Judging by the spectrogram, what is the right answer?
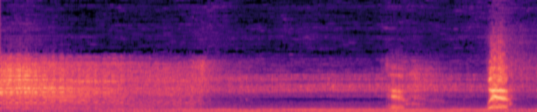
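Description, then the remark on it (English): An old jalopy's engine rumbles steadily at a low pitch while driving out in the country, with a couple of brief louder revving bursts near the end. “We'll use my jalopy.”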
